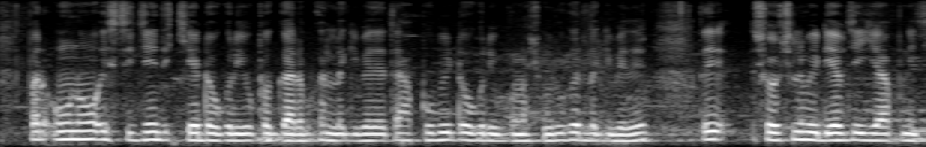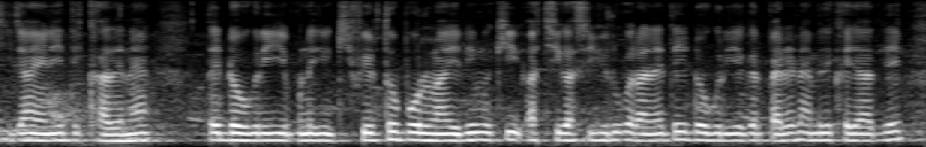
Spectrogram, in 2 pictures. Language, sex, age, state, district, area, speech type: Dogri, male, 18-30, Jammu and Kashmir, Kathua, rural, spontaneous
